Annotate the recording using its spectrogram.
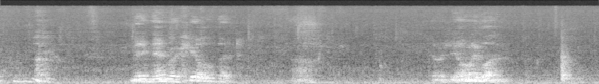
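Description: An elderly man speaks calmly and slowly, close by.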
